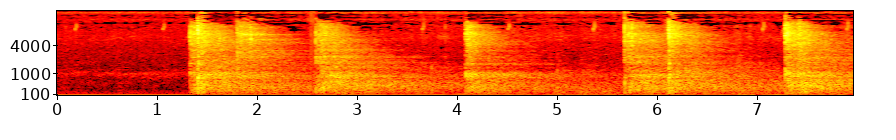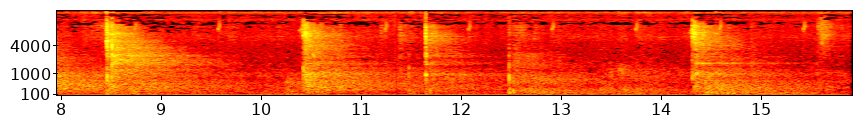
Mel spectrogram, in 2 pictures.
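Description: Tennis ball struck by rackets in an indoor tennis hall: a serve about a second in, then a rally of about ten sharp hits and bounces, each ringing on in the hall's echo. A steady low hum runs underneath.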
